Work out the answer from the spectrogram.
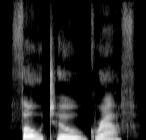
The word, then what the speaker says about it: photograph: For example, photograph, photographer, and photographic. The stress moves, and that changes the sound.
